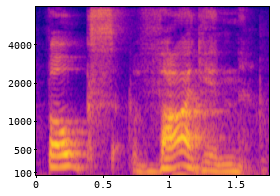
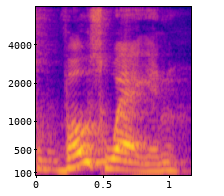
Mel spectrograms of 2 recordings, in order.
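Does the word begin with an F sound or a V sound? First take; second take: F sound; V sound. First: The word begins with an F sound. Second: The word begins with a V sound.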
